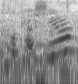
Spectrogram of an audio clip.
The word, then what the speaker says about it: focaccia: Is that how you pronounce how do you pronounce that bread? Yeah, I'm asking the wrong person. Focaccia?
